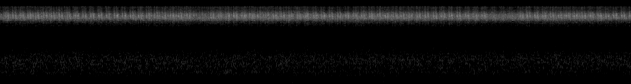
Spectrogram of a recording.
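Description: A steady, high-pitched shimmering drone of night insects, unbroken from start to finish.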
